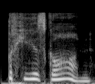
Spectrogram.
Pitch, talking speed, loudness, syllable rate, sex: 210 Hz, 250 wpm, -14 LUFS, 4.9 syllables/s, female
